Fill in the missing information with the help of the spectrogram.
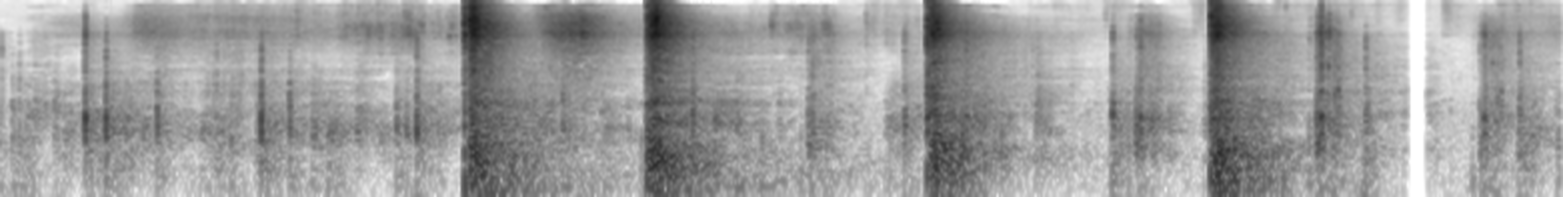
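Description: Fireworks and firecrackers going off: four loud bangs about every two seconds, each trailing off in a long echo, among scattered smaller pops and crackles.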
